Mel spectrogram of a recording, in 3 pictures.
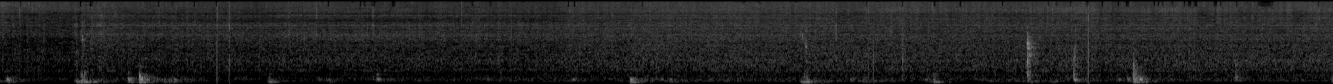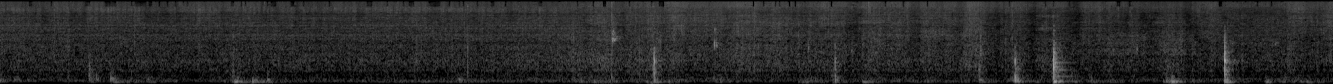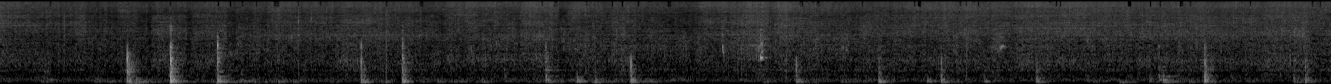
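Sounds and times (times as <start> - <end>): mushrooms sizzling in a frying pan: 0.0 - 39.9
utensil clicking on a pan: 27.6 - 37.3.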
